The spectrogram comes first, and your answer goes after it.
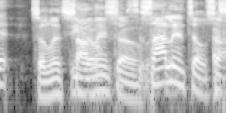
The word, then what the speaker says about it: Silento: Silencio. Salento, is it how you say it? Silencio. Silento.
